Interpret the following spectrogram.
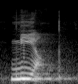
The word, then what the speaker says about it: pnea: जैसे वर्ड होता है स्टूडेंट्स निया, इसमें पी साइलेंट है, इप्निया.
